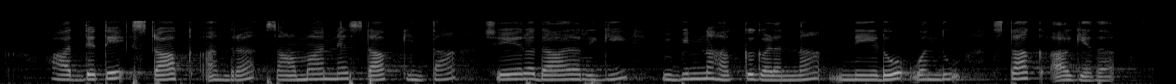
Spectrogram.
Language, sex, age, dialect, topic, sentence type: Kannada, female, 18-24, Dharwad Kannada, banking, statement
